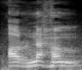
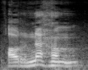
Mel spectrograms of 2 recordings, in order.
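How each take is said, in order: The two takes are said the same way.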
